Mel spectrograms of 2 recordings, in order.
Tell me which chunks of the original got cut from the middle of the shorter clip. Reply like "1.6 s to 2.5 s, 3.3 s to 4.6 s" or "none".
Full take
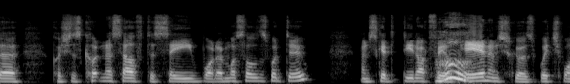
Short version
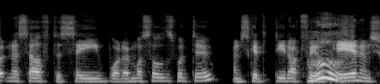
3.2 s to 3.5 s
